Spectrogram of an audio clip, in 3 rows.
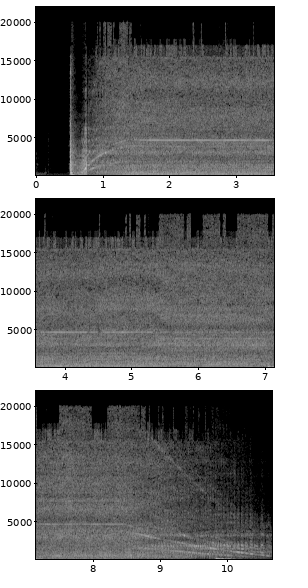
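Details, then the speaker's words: Bosch GSH11E demolition hammer: motor spins up smooth and steady with a clean whine but no hammer blows; motor bearings sound fine, hammer not striking, likely worn seals and old grease, needs a service. "okay she's doing squat but don't mind you cuz the motor sounds really good sounds smooth enough this end"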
